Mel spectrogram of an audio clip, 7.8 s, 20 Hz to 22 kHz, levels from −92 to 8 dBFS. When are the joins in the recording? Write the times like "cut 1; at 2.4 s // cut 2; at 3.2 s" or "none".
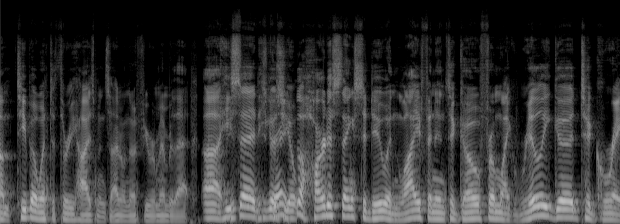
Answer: cut 1; at 2.5 s // cut 2; at 3.7 s // cut 3; at 5.6 s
